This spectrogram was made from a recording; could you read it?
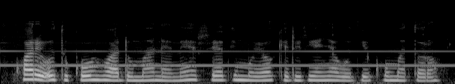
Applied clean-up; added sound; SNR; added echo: none; Wind instrument, woodwind instrument; 17 dB; none.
